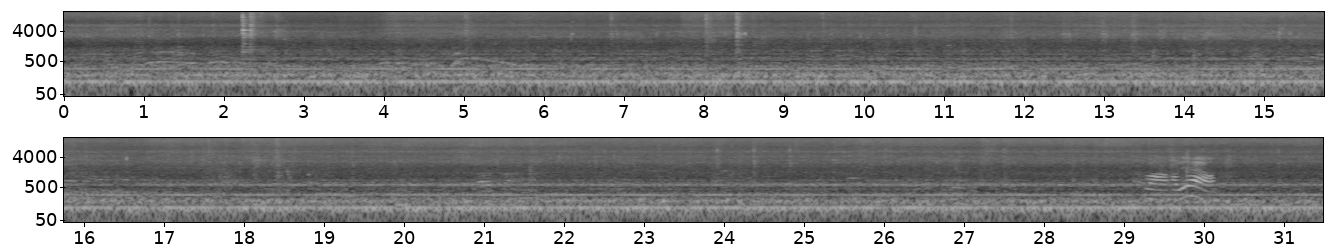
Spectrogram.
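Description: Meat and vegetables sizzling on a steel teppanyaki griddle, with a few sharp metal clicks from the chef's spatulas, over a steady low hum.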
